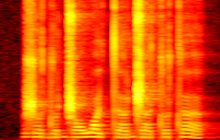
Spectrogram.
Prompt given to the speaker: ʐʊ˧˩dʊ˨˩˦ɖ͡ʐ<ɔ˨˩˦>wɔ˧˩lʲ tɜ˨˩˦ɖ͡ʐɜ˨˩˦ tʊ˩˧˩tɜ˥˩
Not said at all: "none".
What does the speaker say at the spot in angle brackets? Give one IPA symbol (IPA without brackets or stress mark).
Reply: ɔ˨˩˦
